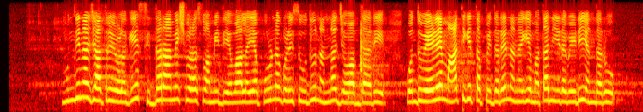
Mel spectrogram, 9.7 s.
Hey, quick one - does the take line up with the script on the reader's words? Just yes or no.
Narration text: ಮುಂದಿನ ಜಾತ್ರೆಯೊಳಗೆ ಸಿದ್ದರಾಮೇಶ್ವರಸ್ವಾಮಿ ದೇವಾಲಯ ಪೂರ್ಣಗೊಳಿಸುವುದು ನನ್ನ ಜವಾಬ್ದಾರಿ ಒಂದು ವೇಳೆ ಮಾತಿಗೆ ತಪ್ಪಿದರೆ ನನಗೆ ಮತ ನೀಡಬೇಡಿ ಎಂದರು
yes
